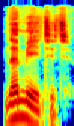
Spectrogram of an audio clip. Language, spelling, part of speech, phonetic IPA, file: Russian, наметить, verb, [nɐˈmʲetʲɪtʲ], Ru-наметить.ogg
- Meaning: 1. to design, to plan, to contemplate, to lay down (a program) 2. to select, to nominate 3. to mark, to make a mark on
